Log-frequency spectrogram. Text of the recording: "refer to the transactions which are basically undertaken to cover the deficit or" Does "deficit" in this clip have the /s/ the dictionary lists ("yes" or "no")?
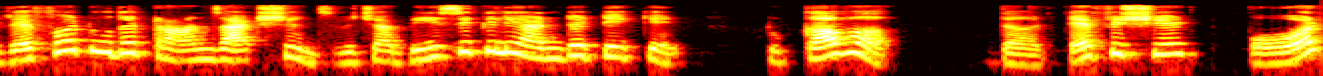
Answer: no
